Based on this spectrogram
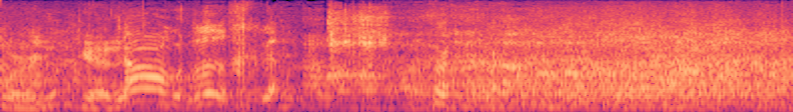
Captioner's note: Deborah gags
